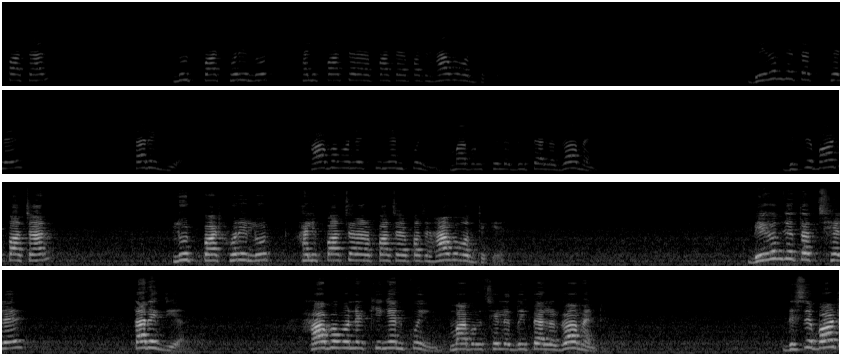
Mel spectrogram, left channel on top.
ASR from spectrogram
পাচার, লুটপাট, খড়ি লুট, খালি পাচার আর পাচার পাচার হাওয়া ভবন থেকে। বেগম জিয়া তার ছেলে তারেক জিয়া, হাওয়া ভবনের কিং অ্যান্ড কুইন, মা এবং ছেলে 2 প্যারালাল গভর্নমেন্ট, দেশে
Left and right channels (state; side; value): quieter; left; 25.7 dB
